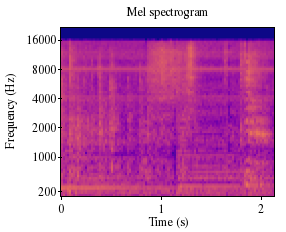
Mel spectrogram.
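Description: Faint background guitar music with held notes that change about a second in, and a single click at the very start.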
